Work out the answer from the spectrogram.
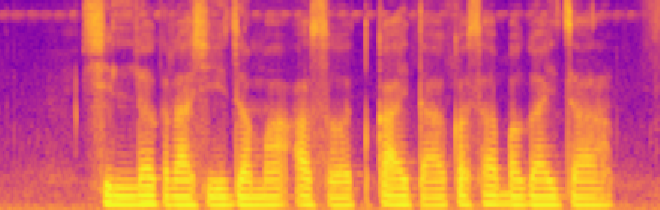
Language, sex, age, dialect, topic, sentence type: Marathi, male, 18-24, Southern Konkan, banking, question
